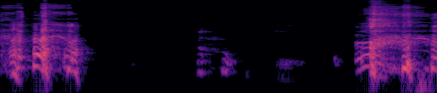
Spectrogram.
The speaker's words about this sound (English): See, Coke does go into your lungs, fucker. Yeah, when you breathe it in.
